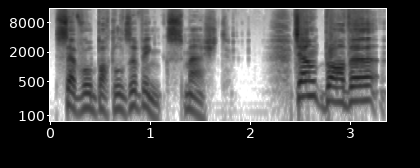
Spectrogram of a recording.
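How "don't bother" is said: loud, high exasperation; exasperated. A narrator's reading. Cedric to friends helping with his spilled bag, exasperated. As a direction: snap it out, fed up. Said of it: "in an exasperated voice".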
